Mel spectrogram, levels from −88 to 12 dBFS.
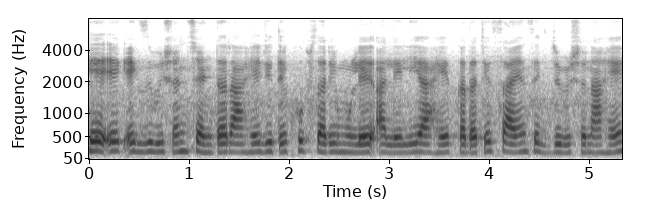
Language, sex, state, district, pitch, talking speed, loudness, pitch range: Marathi, female, Maharashtra, Pune, 180 Hz, 170 wpm, -17 LUFS, 170-190 Hz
